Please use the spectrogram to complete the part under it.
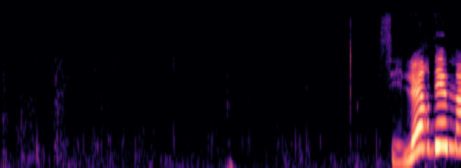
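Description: Paper rustles softly as hands hold a book.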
